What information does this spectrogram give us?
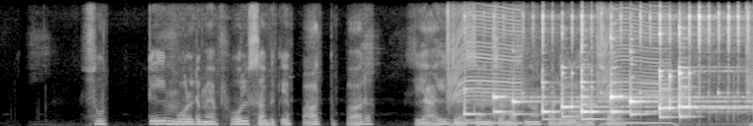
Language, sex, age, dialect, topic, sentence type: Magahi, male, 56-60, Western, agriculture, statement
